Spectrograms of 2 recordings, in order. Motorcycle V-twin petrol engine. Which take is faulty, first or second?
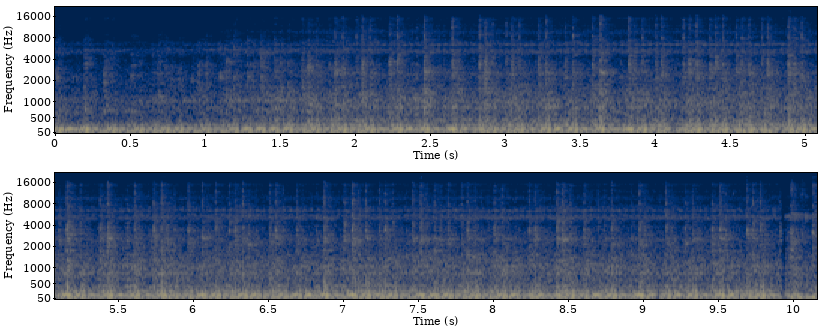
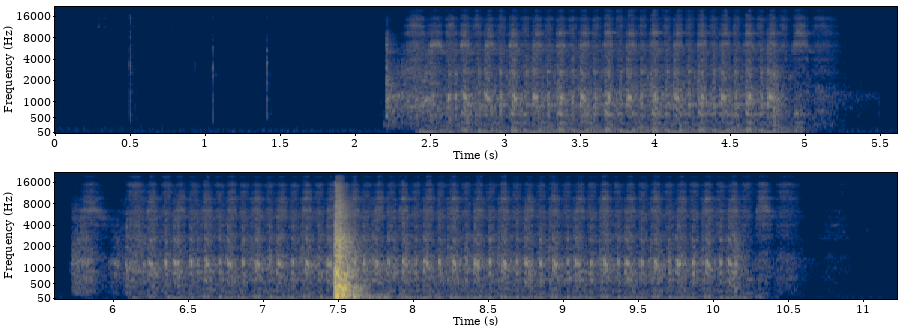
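second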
